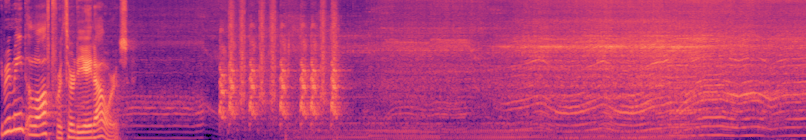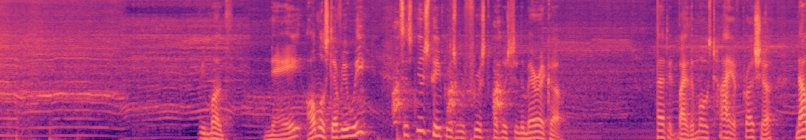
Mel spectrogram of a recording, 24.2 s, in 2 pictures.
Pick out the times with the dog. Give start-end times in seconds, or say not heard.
3.2-5.1, 11.6-13.3, 17.4-19.8.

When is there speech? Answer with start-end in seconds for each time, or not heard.
0.0-2.0, 15.1-20.6, 21.9-24.1.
